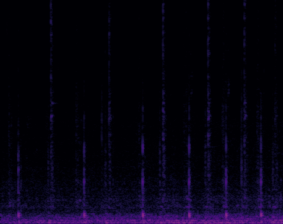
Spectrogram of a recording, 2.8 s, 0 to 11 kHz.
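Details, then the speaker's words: EZGO gas golf cart: sharp repeated solenoid clicks about three a second with no motor cranking when the pedal is pressed; battery reads 10.6 V dropping to 10.5 V, solenoid already replaced, still clicks but won't move. "All right, you hear that clicking? Now, so that tells me the solenoid is engaging. Now, the customer said I put a new solenoid on it, it still clicks, but it don't move."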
